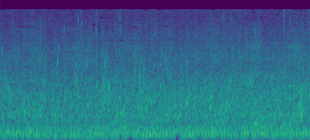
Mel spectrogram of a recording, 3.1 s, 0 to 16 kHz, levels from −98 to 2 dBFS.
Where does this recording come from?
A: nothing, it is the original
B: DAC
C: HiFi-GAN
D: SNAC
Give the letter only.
A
